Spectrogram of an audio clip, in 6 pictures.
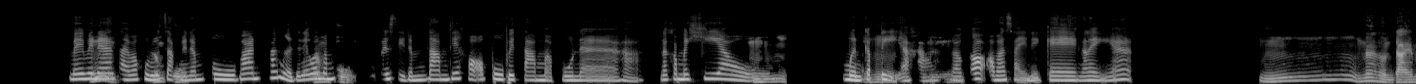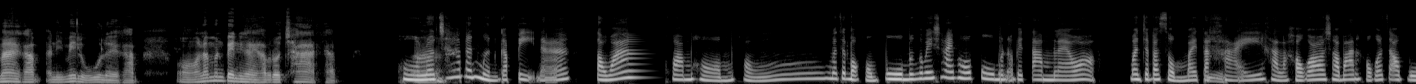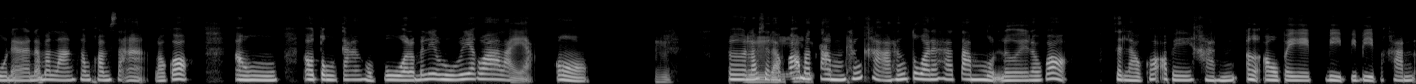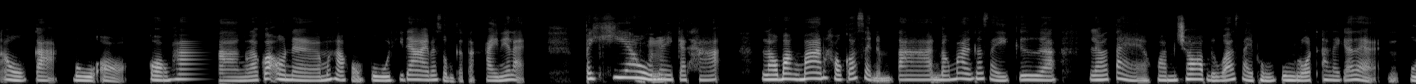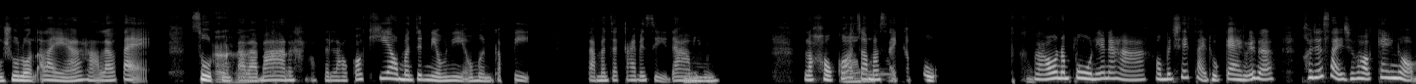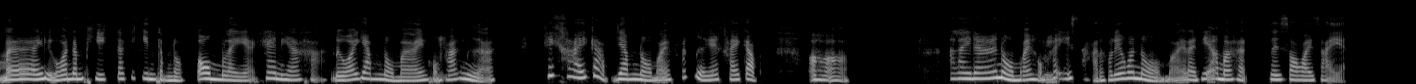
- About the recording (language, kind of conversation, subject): Thai, advice, คุณคิดถึงบ้านหลังจากย้ายไปอยู่ไกลแค่ไหน?
- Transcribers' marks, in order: static; distorted speech; tapping; drawn out: "อืม"; mechanical hum; laughing while speaking: "ด้วยนะ"; other noise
